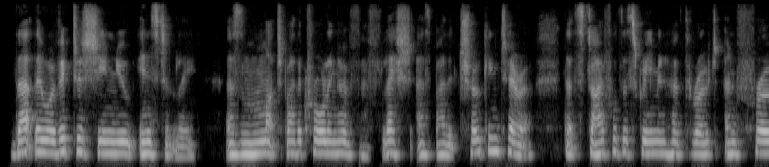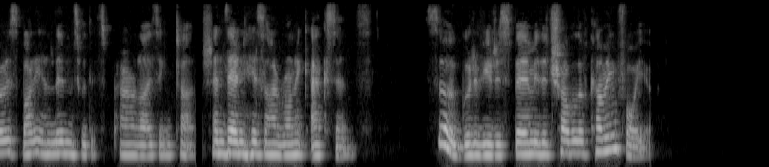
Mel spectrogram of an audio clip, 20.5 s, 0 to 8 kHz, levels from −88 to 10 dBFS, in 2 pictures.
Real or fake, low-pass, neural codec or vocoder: real; 7.2 kHz; none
